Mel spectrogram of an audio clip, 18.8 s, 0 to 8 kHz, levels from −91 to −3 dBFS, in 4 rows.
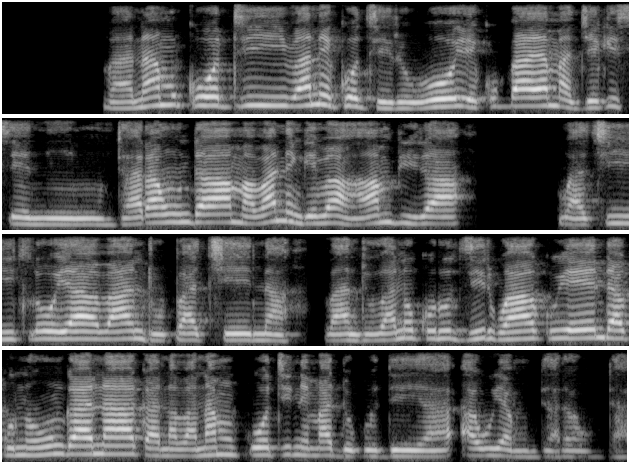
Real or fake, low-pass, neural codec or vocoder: fake; 7.2 kHz; codec, 16 kHz, 8 kbps, FunCodec, trained on Chinese and English, 25 frames a second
